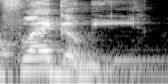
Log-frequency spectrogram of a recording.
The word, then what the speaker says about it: phlegm: Dairy makes you more phlegmy, okay? That's right. And if you pronounce phlegm without the G in there, you're wrong.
